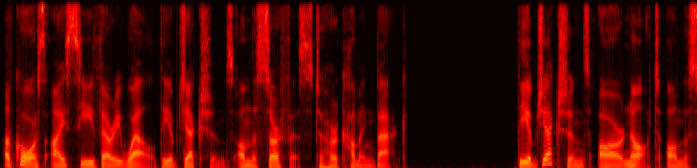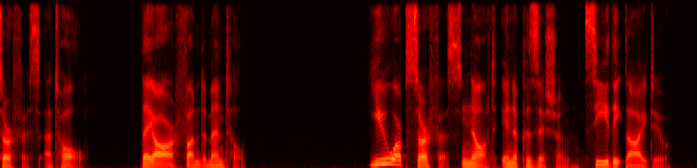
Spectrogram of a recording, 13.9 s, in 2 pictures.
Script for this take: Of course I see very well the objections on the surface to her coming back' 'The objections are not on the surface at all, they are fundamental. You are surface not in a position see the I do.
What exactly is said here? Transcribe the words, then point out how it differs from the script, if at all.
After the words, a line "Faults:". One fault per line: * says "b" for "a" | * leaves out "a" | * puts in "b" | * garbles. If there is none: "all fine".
Of course I see very well the objections on the surface to her coming back' 'The objections are not on the surface at all, they are fundamental. You are surface not in a position see the I do.
Faults:
all fine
